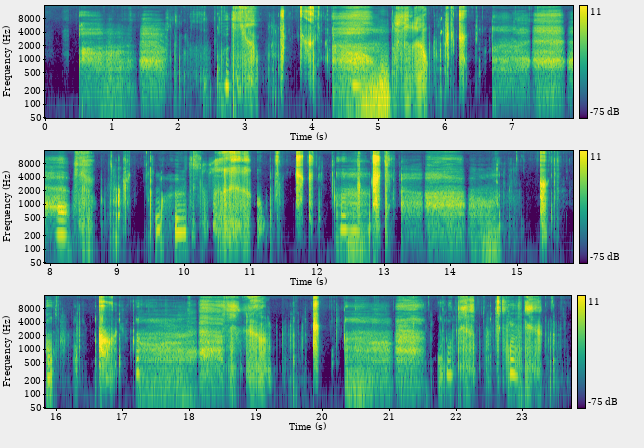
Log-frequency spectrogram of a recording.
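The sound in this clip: Wet tongue and mouth sounds, licking close against the ears in an intimate ear-licking setting: many irregular soft smacks, slurps and clicks with breathy sighs between them, steady and fairly quiet throughout.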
